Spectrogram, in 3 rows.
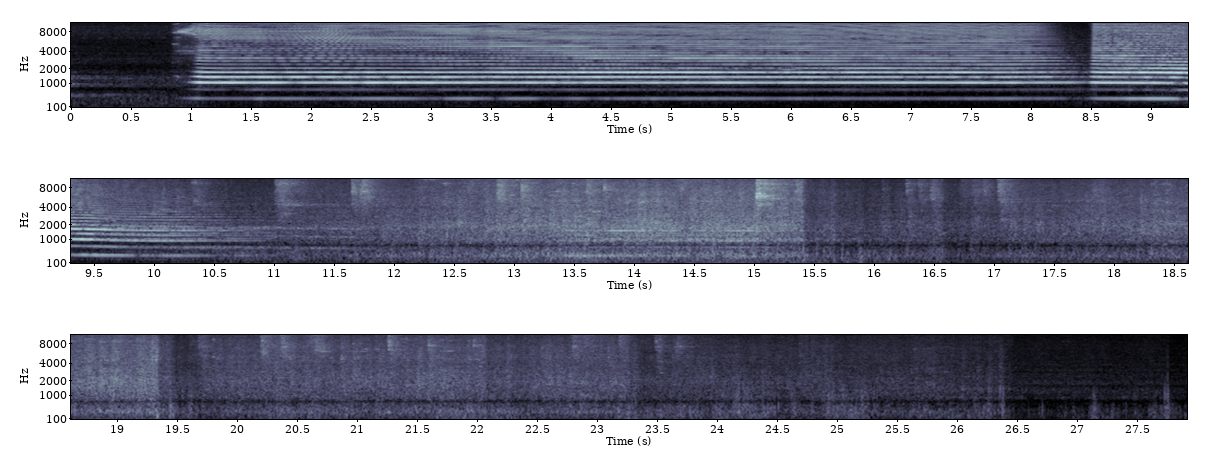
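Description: Alstom WAG-12B electric freight locomotive sounding its horn in one long blast and then a shorter one whose pitch drops as the locomotive passes. BOXN open wagons follow, rolling by with a steady clickety-clack of wheels over the rail joints, and the noise falls away near the end as the brake van goes past.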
